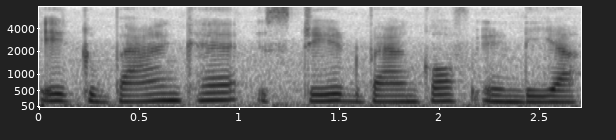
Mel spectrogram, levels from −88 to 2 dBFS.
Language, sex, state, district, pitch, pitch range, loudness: Hindi, female, Uttar Pradesh, Etah, 190 Hz, 180-200 Hz, -15 LUFS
